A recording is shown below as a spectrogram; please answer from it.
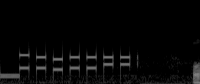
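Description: Telephone keypad dialling: about eight quick touch-tone beeps in just over a second. They come right after a steady dial tone cuts off near the start.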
